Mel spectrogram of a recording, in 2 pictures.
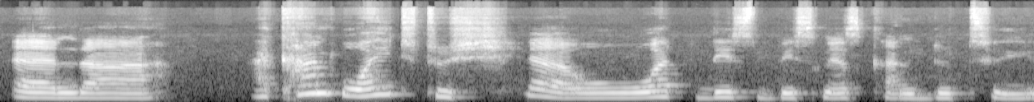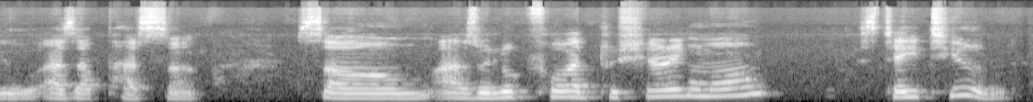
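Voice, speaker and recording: A woman introducing herself hesitantly on a video call, pausing with fillers. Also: medium pitch, a little mellow, rough recording. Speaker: guest on the call. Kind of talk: casual self-introduction.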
